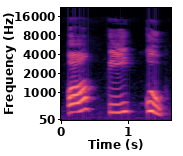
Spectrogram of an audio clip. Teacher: قاف heavy, imagine the قاف back of my ٹنگ میرے کوے کو ٹچ کرے گا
